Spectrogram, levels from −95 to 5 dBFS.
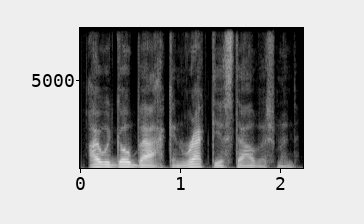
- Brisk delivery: Yes, fast, 215 wpm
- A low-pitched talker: Yes, low, 105 Hz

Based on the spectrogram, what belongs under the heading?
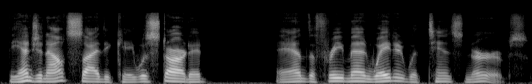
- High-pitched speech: No, low, 130 Hz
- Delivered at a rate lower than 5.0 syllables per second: No, 5.2 syllables/s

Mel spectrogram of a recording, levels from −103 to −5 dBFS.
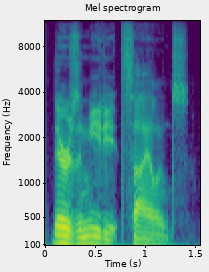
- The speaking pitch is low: Yes, very low, 90 Hz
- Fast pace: No, average, 155 wpm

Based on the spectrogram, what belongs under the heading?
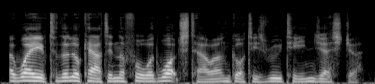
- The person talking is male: Yes, male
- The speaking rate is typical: No, fast, 240 wpm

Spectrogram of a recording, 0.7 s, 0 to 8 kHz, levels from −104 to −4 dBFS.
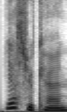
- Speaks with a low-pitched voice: No, high, 210 Hz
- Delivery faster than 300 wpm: No, fast, 265 wpm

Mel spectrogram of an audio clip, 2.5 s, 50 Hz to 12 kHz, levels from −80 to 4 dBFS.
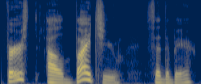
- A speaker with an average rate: Yes, average, 165 wpm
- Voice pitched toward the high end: No, medium, 150 Hz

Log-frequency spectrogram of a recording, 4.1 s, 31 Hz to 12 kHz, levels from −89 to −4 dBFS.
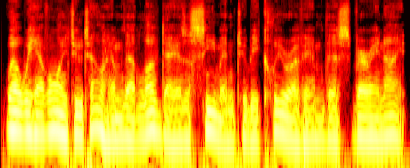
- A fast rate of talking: Yes, fast, 295 wpm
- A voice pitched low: Yes, very low, 95 Hz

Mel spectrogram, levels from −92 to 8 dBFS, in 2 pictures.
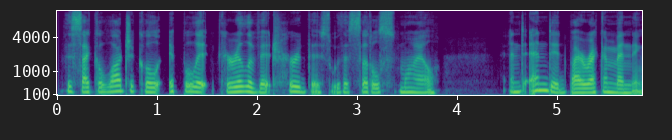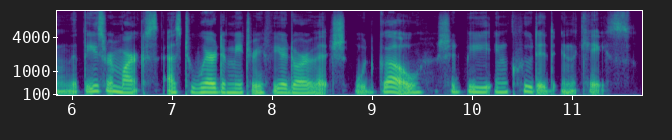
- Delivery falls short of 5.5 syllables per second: Yes, 5.1 syllables/s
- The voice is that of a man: No, female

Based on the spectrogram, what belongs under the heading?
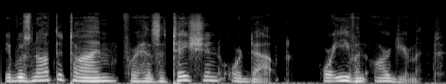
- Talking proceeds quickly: No, average, 160 wpm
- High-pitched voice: No, medium, 150 Hz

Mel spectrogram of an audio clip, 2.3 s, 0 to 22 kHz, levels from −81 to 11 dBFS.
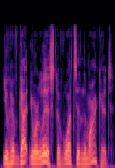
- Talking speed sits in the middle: No, fast, 260 wpm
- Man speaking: Yes, male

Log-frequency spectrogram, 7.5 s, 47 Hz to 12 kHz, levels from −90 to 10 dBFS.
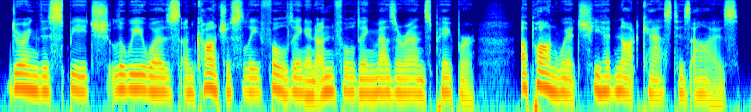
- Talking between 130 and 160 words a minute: Yes, average, 150 wpm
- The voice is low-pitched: Yes, low, 130 Hz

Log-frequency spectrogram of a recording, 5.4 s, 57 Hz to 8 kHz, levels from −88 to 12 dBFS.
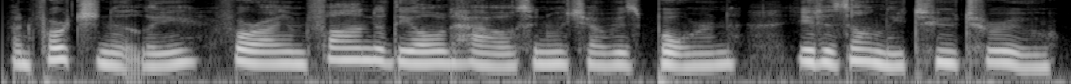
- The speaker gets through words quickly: Yes, fast, 215 wpm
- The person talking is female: Yes, female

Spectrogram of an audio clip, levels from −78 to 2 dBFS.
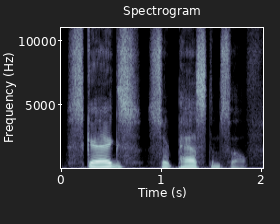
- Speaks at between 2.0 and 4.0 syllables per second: Yes, 3.2 syllables/s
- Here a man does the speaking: Yes, male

